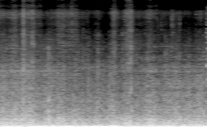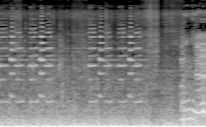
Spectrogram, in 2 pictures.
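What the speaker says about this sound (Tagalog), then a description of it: "Traffic." Loud, congested road traffic in Mandaluyong heard from inside a delivery vehicle: a constant heavy engine rumble with a cluster of repeated short car horn toots partway through and another horn blast at the very end.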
